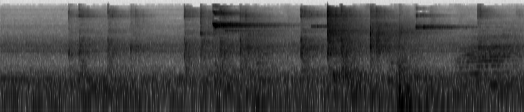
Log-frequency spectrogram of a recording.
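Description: Table tennis rally: the ball clicking off bats and table in an irregular series of sharp knocks, loudest about two and a half and four seconds in. Some hits leave a short, high ringing ping.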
